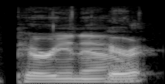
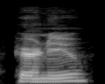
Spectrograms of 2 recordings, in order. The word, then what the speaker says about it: Perrineau: Perrineau? Perrineau?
